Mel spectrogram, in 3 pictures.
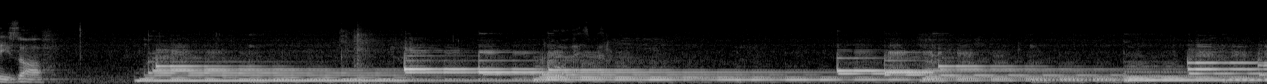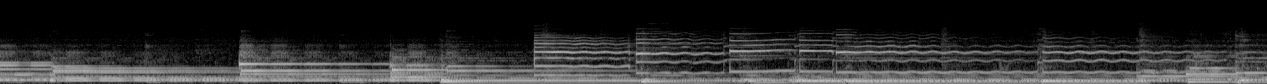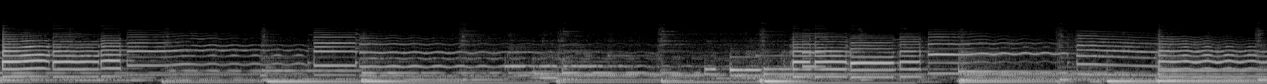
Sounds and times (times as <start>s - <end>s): Plucked string instrument: 1.4s - 38.0s.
